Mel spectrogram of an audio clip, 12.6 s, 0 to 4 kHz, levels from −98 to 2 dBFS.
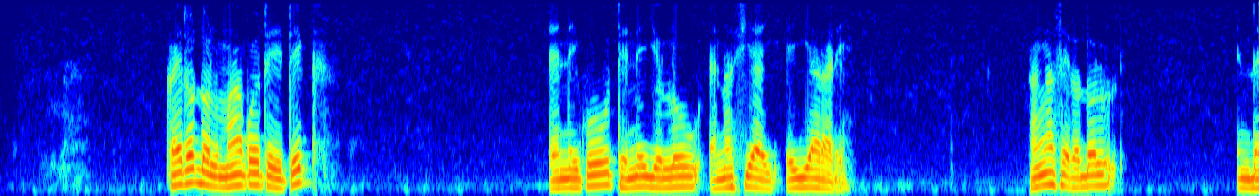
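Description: Listening to the speech recording, nothing stood out as a technical fault at any point.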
